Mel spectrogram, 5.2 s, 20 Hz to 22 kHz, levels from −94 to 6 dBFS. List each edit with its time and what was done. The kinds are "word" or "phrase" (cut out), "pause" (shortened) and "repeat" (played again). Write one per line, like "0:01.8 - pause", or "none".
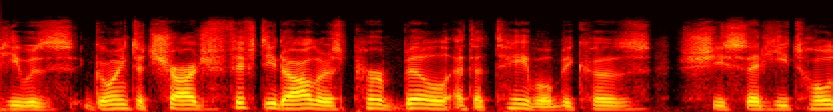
0:04.1 - pause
